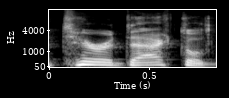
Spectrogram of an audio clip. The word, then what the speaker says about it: pterodactyl: can't you hear a pterodactyl's go to the bathroom because the P is silent because there's a P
